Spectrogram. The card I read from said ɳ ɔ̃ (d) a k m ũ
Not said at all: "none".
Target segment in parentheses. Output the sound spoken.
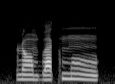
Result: b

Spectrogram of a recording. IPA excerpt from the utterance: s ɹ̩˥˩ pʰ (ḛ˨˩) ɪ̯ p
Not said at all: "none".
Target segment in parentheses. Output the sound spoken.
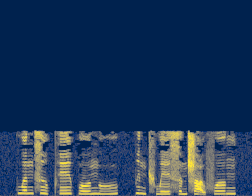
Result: e˥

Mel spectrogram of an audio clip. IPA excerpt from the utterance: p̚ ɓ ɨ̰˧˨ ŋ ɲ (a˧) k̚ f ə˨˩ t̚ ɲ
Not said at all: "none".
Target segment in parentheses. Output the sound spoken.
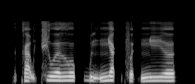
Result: a˦˥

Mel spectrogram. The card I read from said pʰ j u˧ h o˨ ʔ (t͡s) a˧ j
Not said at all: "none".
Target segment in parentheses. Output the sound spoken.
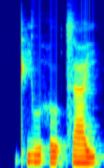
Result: t͡s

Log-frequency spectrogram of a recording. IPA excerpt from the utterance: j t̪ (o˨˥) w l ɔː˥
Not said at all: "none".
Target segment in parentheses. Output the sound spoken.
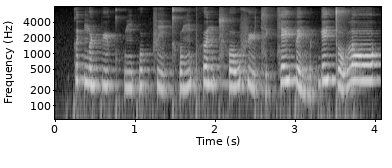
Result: o˨˥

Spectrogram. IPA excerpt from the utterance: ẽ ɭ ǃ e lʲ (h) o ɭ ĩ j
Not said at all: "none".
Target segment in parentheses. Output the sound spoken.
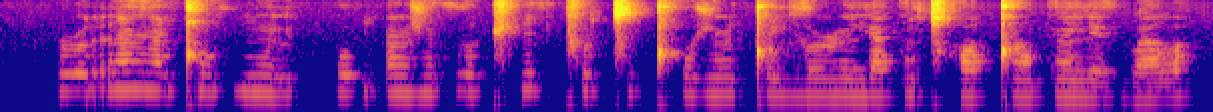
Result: ɣ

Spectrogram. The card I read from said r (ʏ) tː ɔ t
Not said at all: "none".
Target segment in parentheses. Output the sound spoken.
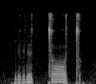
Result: ʏ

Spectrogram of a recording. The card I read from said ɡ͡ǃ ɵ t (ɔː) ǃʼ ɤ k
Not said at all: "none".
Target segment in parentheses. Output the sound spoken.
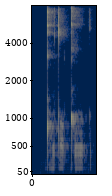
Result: ɔ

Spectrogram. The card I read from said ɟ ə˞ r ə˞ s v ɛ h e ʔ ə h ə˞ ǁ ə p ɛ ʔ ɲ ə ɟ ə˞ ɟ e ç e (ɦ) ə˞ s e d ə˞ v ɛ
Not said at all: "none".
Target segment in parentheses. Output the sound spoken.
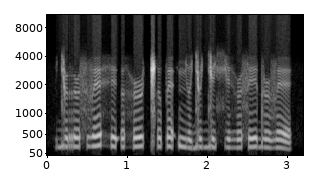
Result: ɦ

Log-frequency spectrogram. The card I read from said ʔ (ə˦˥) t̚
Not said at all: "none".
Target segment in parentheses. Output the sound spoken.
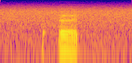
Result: ə˨˩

